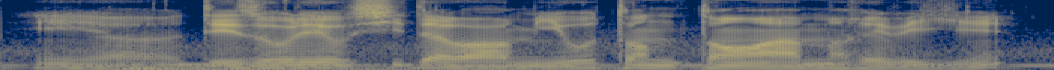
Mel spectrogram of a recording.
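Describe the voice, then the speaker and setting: Speaking at a fairly slow pace, a man with a very deep, low pitch shows ordinary pitch variation against noticeable background noise. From France, Savoie (Alps). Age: 30s. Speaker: professional skier and filmmaker. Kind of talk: interview monologue. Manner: hesitant, with frequent fillers.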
